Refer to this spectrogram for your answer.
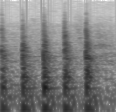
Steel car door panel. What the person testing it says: kalau kalian ketok memang besinya ya khas dengan besi hondahonda di price point segini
